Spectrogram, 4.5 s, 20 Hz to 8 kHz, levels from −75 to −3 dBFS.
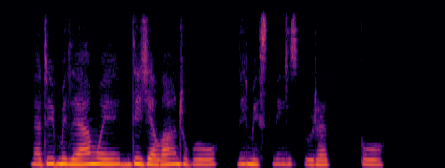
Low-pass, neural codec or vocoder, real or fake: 7.2 kHz; codec, 16 kHz, 0.5 kbps, X-Codec, WavLM features, trained on Multilingual LibriSpeech; fake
